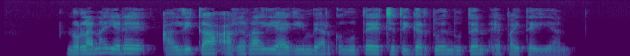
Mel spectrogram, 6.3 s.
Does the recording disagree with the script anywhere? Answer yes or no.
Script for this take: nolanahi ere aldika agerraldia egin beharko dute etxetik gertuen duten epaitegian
no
